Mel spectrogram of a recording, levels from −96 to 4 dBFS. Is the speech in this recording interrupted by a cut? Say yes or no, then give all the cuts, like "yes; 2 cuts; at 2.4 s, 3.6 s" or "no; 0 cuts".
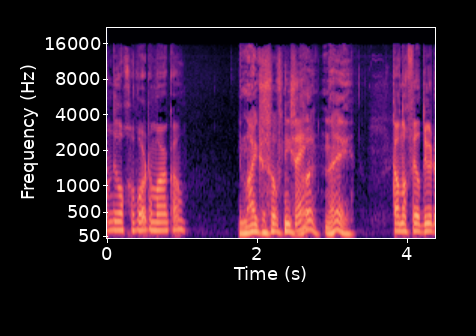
yes; 2 cuts; at 1.7 s, 2.5 s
